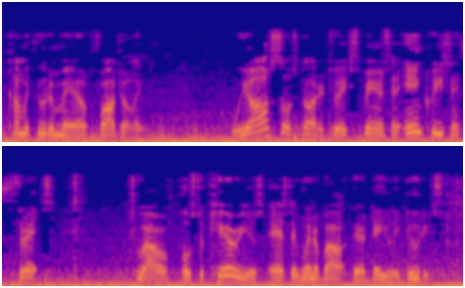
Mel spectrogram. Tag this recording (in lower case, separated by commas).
speech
